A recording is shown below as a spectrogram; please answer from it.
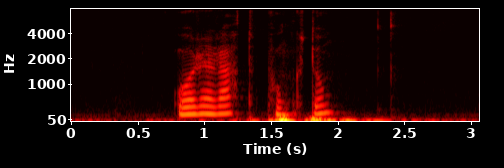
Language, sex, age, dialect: Faroese, female, 15-35, Norðurstreymoy/Eysturoy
